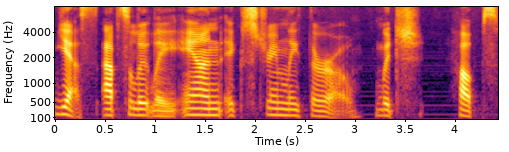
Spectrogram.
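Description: Over music in the background, a woman speaks at a fairly slow pace in a dry, close sound with no echo. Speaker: mortgage lender guest. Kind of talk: interview answers, professional explanation. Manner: clear, explanatory.

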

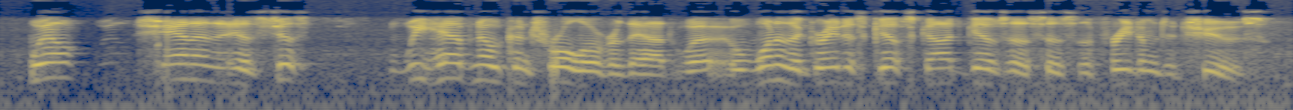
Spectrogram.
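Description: Fairly slow speech with ordinary pitch variation amid noticeable background noise. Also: man, high pitch for a man. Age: 70s. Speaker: author, martial arts teacher and rancher. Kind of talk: interview conversation. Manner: halting, many fillers.

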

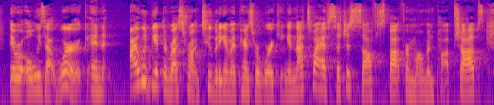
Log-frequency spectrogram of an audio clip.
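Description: A woman's very fast speech at medium pitch, with ordinary pitch variation, an American accent and noticeable background noise. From US Midwest (Columbus, Ohio). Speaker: social media influencer. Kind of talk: casual interview chat.

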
